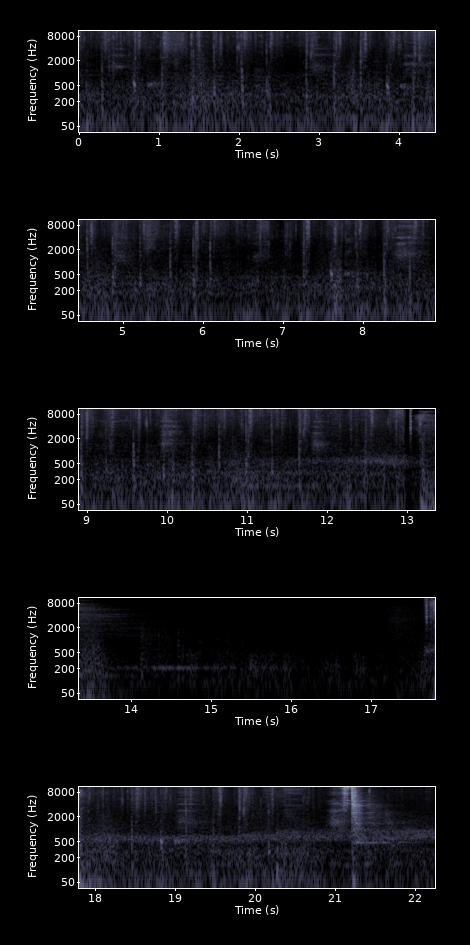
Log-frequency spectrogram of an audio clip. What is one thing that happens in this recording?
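Footsteps scuff on a hard, gritty floor.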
